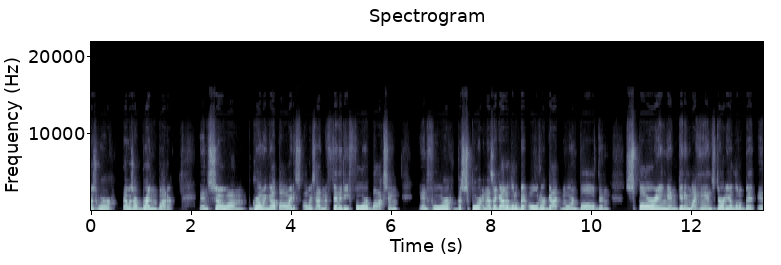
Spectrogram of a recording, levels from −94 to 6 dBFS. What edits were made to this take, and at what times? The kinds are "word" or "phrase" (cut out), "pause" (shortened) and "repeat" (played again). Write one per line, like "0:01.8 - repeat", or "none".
none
